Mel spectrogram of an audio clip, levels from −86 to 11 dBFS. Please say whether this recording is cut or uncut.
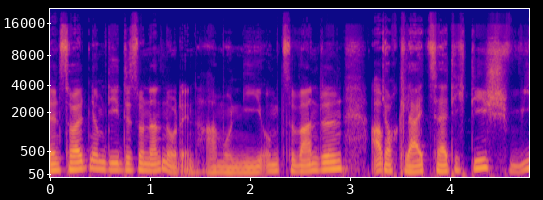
cut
